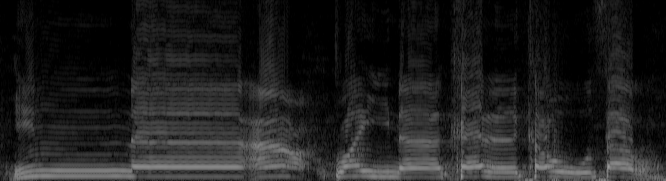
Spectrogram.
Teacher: Ujungnya u. Kau bukan o.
